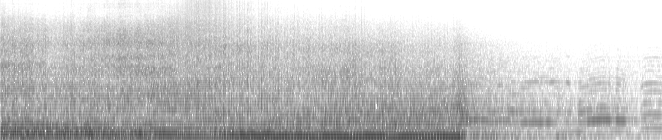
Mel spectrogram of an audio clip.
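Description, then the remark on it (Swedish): A drag racing car's engine at the start line revs hard before launch, a loud, roaring, rising, sustained growl with the air from the exhausts shimmering, then cuts off abruptly, leaving a quieter background where a voice briefly talks. “Varvet i motorn ökar. Luften ur avgasrören dallrar.”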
